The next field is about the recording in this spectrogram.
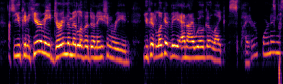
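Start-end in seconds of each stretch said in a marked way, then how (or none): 4.6-5.7 soft muttering under the breath. A stream host describes reacting during a donation read, retelling a mutter under breath. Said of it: "like under my breath".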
